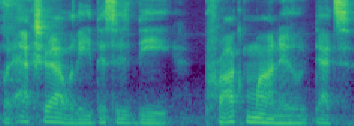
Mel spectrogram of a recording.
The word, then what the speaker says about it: Pracmanu: on it um but actuality this is the proc manu that's spelled p r a c m a n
